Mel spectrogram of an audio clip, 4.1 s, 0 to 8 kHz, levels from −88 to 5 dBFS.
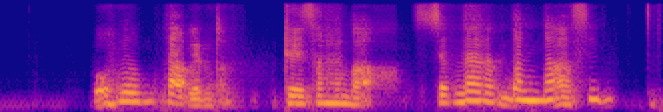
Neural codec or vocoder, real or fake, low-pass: codec, 16 kHz, 0.5 kbps, FreqCodec, smaller model; fake; 7.2 kHz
